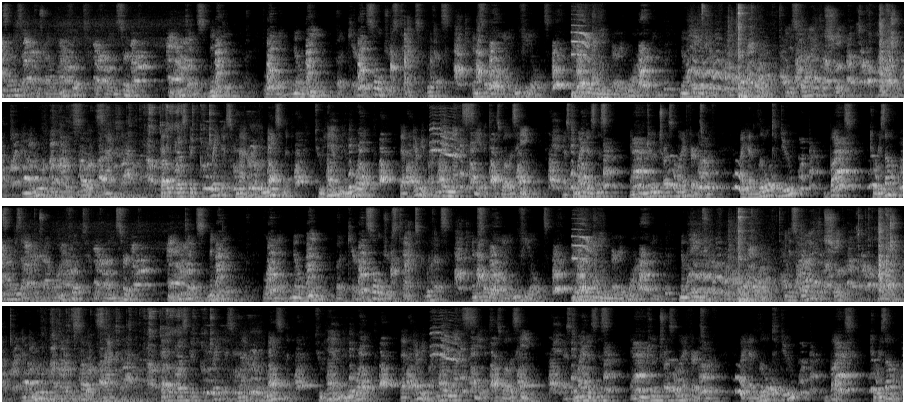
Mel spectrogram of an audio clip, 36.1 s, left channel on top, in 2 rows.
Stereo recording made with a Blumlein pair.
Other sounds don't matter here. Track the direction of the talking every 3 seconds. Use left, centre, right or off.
right, right, right, right, right, right, centre, left, left, left, left, left.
